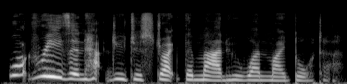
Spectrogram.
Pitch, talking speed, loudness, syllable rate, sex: 235 Hz, 205 wpm, -17 LUFS, 4.6 syllables/s, female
